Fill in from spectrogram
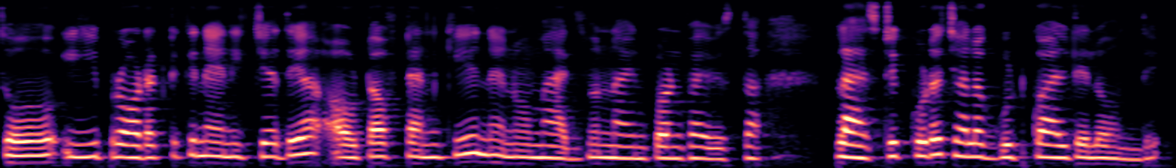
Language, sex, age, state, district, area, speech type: Telugu, female, 30-45, Andhra Pradesh, N T Rama Rao, urban, spontaneous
